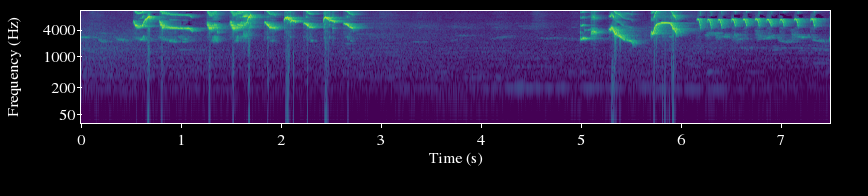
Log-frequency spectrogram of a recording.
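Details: Orange-headed thrush in a quick, provoking song: a string of about eight loud, sharp, high slurred notes, a short silence, then sweeping whistles and a fast buzzy trill of repeated high notes.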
